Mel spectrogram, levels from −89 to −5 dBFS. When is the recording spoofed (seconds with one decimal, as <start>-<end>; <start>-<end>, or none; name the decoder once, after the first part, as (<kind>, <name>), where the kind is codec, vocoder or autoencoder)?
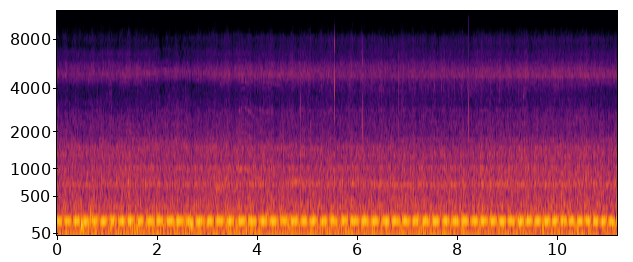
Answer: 0.0-1.8 (vocoder, BigVGAN v2); 3.0-3.6; 5.0-5.9; 7.1-11.2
